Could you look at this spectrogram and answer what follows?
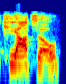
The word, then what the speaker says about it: Ciatso: It's Ciatso, as yes. in low key.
